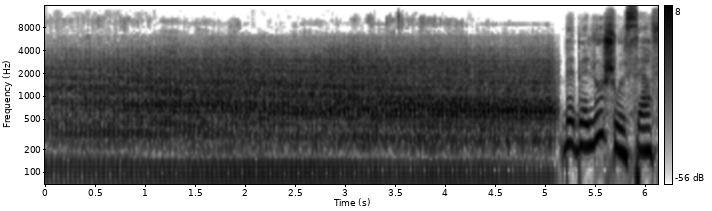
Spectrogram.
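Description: A helicopter's rotor thuds and its engine whines steadily close by.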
